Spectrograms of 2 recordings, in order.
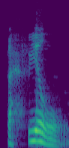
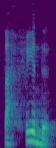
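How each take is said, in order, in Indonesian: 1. Konsonan akhirnya emfatik, pangkal lidah terangkat. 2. Konsonan akhirnya adalah bunyi d. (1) "Harusnya pakai huruf ini, dha ya. ... pangkal lidahnya angkat" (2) "Salah juga"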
